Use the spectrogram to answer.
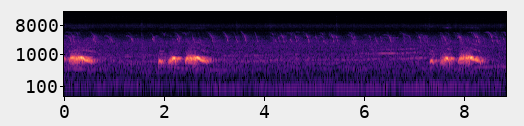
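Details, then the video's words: Spotted dove coo used as a trapping lure: low soft phrases of short notes ending in a longer coo, with a long quiet gap between the second and third phrase, distant chirping birds audible. "Suara Burung Tekukur-Suara Tekukur Buat Pancingan Mikat"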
